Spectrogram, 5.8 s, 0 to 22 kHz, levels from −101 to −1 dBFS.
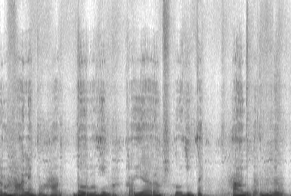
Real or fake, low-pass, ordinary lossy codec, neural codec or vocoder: fake; none; none; codec, 44.1 kHz, 1.7 kbps, Pupu-Codec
